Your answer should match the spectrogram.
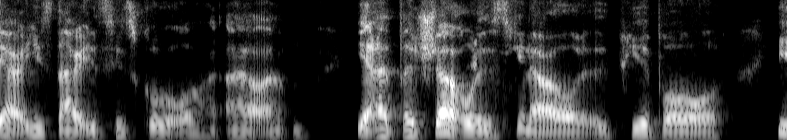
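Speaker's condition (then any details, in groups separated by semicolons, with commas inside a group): Muscular dystrophy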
